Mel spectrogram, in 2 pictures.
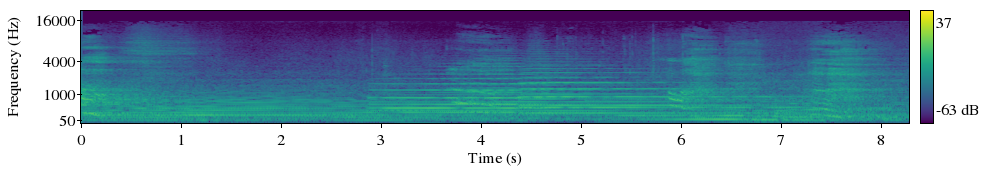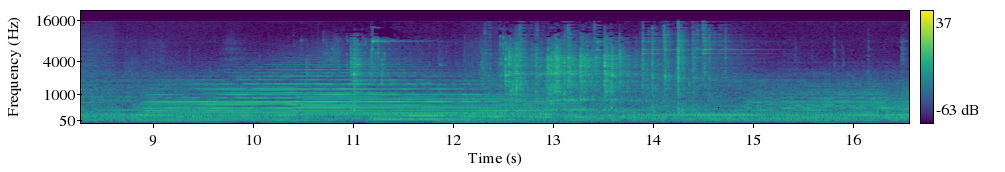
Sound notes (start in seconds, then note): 12.6 metal Clunking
